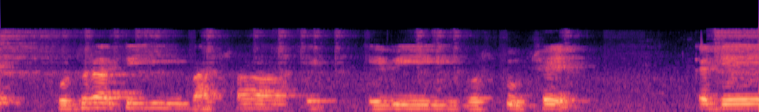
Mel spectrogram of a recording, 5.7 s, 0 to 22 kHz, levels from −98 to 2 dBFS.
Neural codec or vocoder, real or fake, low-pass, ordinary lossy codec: none; real; 7.2 kHz; AAC, 32 kbps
